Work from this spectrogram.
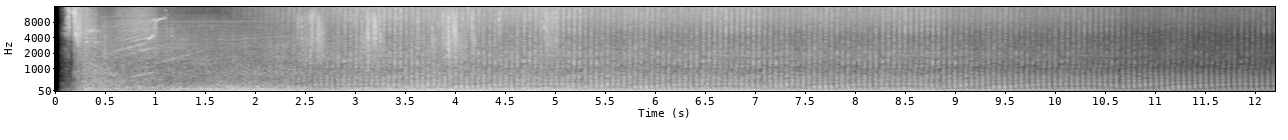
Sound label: takeoff 3d; buraq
